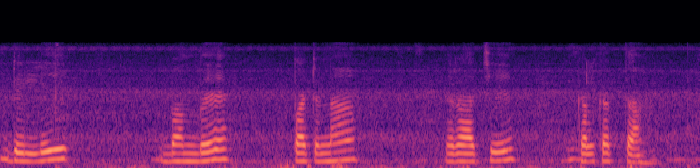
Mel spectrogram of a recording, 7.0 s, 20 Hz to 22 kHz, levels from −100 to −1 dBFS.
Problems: constant background noise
